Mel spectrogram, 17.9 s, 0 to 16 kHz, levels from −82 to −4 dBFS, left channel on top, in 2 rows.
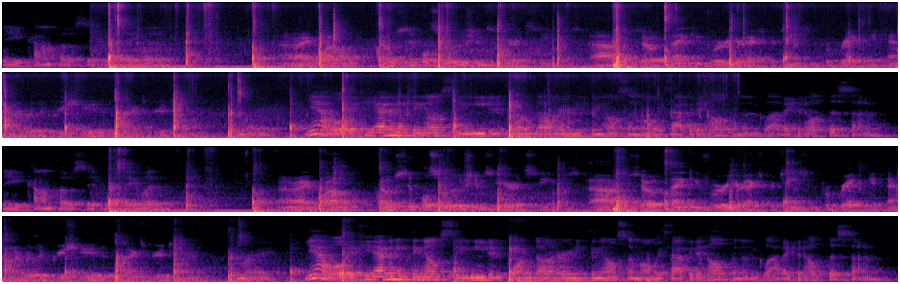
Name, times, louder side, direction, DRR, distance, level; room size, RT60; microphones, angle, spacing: voice 1, 0.0-1.7 11.3-17.7, right 1 dB, 35° right, 1 dB, 0.8 m, -35 dB
sound 1, 0.9-16.3, left 3 dB, 50° left, 0.5 m, -36 dB
voice 2, 2.7-11.0, right 1 dB, 55° right, 0 dB, 2.2 m, -38 dB
10.5 x 7.4 x 3.3 m, 1.1 s
head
